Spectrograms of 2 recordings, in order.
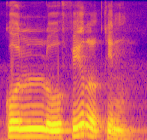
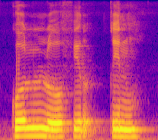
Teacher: Contoh tebalnya, kullu firqin. Pangkal lidah terangkat. Sedangkan kalau dibaca tipis, pangkal lidah tidak terangkat. Kullu firqin, dibaca tipis saja.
